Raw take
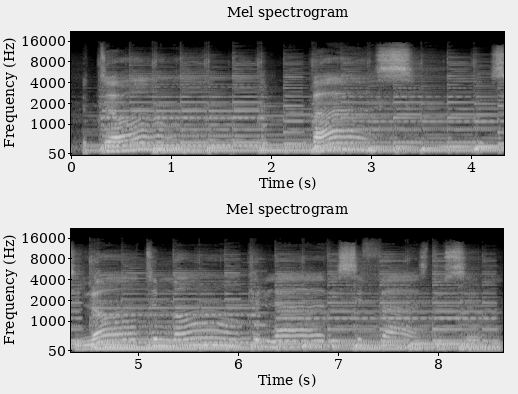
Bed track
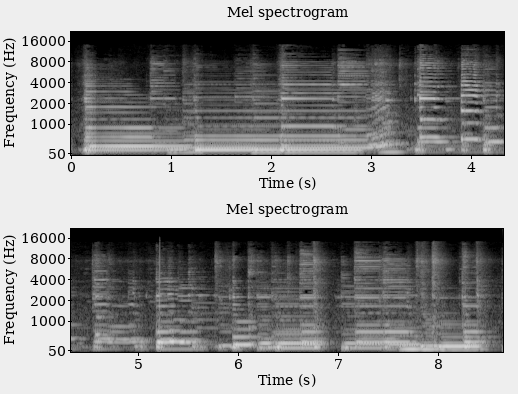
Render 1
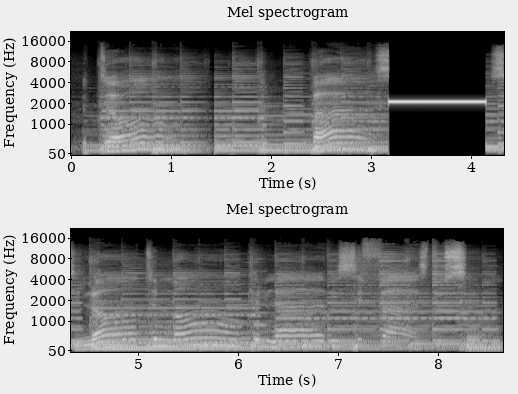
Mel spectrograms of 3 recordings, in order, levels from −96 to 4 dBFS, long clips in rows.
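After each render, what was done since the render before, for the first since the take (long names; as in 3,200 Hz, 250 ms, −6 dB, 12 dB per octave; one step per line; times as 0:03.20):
0:00.79–0:01.44: fade out equal-power
0:03.18–0:04.16: beep over 2,130 Hz −10.5 dBFS
0:07.20–0:08.29: spectral tilt +3 dB per octave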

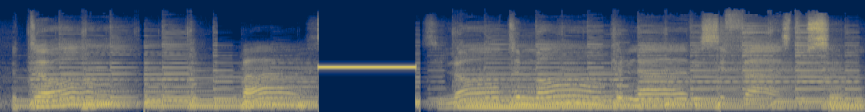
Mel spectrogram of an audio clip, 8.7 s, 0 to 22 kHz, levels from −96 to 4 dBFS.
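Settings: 0:00.96–0:01.48: comb filter 4.3 ms, depth 86%
0:02.17–0:03.18: high-frequency loss of the air 410 metres
0:04.20–0:04.95: fade in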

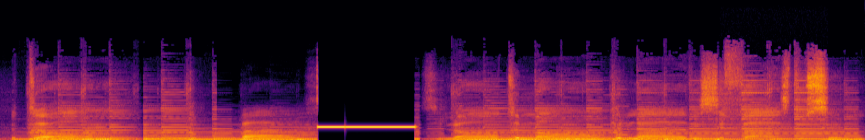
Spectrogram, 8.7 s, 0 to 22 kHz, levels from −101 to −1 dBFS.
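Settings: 0:03.45–0:04.41: notch comb filter 180 Hz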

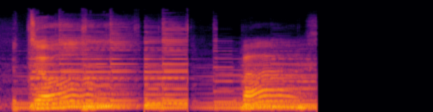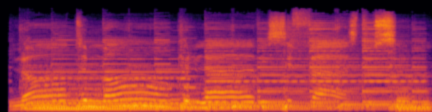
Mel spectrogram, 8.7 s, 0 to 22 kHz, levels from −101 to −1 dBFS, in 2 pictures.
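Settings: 0:01.88–0:02.53: fade in
0:03.17–0:04.42: silence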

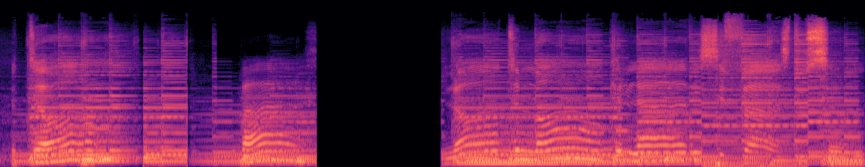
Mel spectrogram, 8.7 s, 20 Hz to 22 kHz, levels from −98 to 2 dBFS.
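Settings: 0:00.77–0:01.21: double-tracking delay 19 ms −5 dB
0:02.17–0:02.68: high-shelf EQ 3,000 Hz −9.5 dB
0:07.02–0:08.09: frequency shifter −100 Hz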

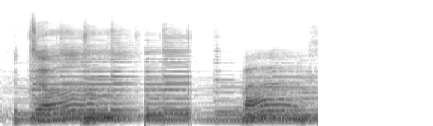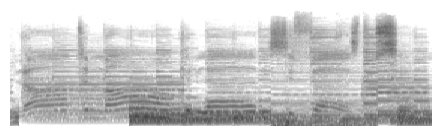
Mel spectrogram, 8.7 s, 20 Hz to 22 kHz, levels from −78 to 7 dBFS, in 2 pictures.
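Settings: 0:01.85–0:03.02: double-tracking delay 22 ms −6 dB
0:04.50–0:05.61: high-pass filter 910 Hz
0:06.15–0:07.93: parametric band 1,300 Hz −14.5 dB 1.5 octaves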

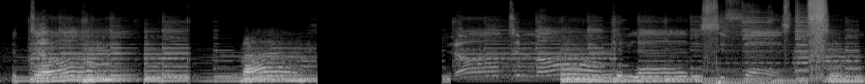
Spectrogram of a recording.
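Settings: phase distortion by the signal itself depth 0.13 ms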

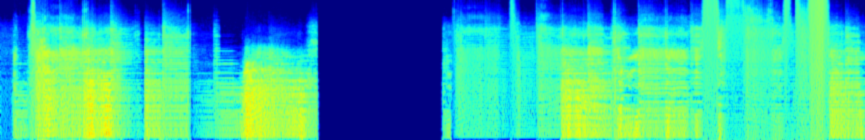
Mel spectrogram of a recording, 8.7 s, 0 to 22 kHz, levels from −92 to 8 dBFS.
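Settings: ceiling on every frequency bin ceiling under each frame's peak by 30 dB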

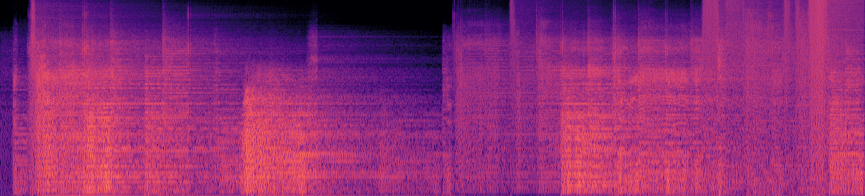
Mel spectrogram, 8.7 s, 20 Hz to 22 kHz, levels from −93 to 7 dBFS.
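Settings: slap from a distant wall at 230 metres, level −15 dB
four-comb reverb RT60 3.8 s, combs from 26 ms, DRR 5 dB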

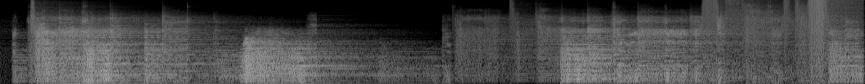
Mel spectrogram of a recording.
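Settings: level −2.5 dB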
